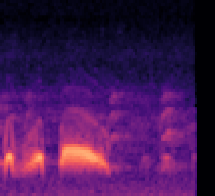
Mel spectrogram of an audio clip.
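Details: Spotted dove challenge and hen-calling coo: two quick low notes lead into one long, steady, slightly down-sliding croon, followed by a faint, softer trailing note.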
